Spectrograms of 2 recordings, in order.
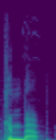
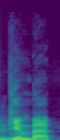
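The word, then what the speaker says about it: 김밥: Kimbap. Or gimbap. So it's spelled differently. So it's either a G or a K.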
